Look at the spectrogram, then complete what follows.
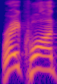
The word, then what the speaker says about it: Raekwon: was like that's not how you say it Raekwon Davis Raekwon Davis back in 2020 was a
